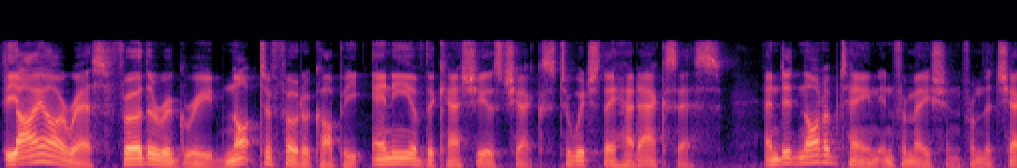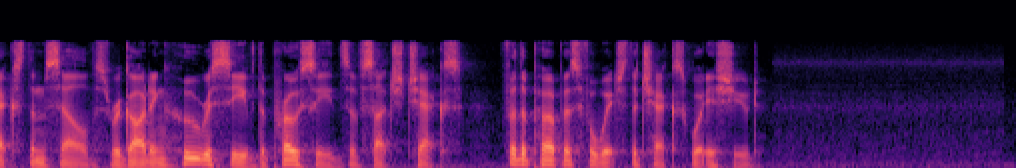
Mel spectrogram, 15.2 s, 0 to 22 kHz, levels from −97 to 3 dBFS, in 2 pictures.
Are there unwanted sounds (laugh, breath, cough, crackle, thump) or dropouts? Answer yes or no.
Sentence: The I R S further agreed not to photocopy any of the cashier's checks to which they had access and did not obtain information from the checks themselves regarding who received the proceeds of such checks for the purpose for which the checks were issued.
no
